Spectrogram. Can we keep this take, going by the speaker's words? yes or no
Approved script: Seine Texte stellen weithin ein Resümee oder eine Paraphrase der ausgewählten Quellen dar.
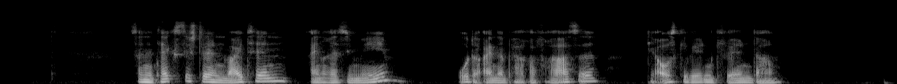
yes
